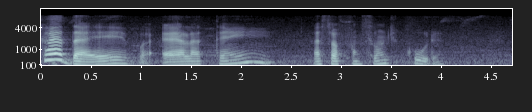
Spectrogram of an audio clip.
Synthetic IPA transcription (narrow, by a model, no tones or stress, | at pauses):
kad̪ɐɛvɐ̰ɛlɐt̪ẽj̃ | ɐsuɐfũsɐ̃w̃d͡ʒɪkuɾɐ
